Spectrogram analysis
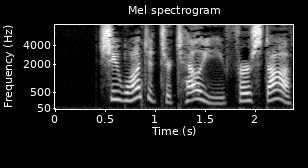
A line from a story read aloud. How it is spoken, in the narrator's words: continued Nancy, a little unsteadily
